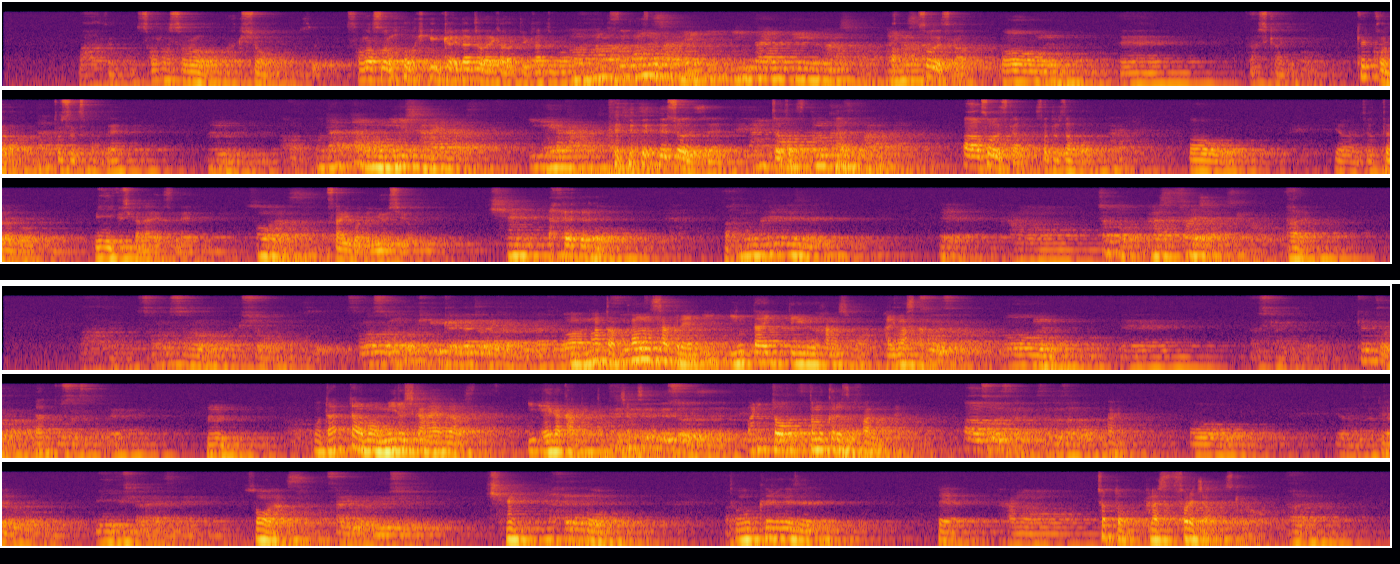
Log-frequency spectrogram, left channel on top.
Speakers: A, on the left; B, on the right.
A: まあでも、そろそろアクション、そ、そろそろ <laughs> 限界なんじゃないかなっていう感じもするんですけどね。
B: うんなんか今作でい引退っていう話もありますからね。
A: あ、そうですかおー、
B: うん。
A: えー、確かにもう、結構な年ですもんね。
B: だ、うん。
A: はい。
B: もうだったらもう見るしかないだろう。い映画館でって思っちゃいますからね。
A: <laughs> そうですね。
B: 割とトム・
A: ちょっと、
B: クルーズファンなんで。
A: はい。ああ、そうですか。サトルさんも。
B: はい。
A: おお。いやー、だったらもう、
B: で、
A: 見に行くしかないですね。
B: そうなんです。
A: 最後の勇姿を。
B: <laughs>
A: <laughs>
B: もう
A: あ
B: トム・クルーズって、あのーちょっと話それちゃうんですけど、
A: あ、はい。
